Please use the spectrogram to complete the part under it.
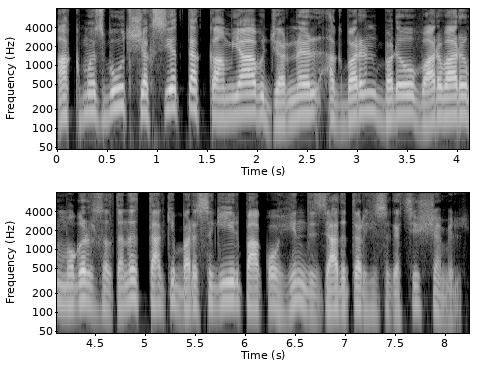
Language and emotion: Kashmiri, neutral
